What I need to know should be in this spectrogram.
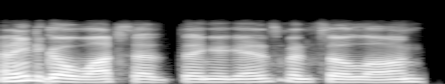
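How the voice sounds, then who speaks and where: A man musing casually with other traders in a group voice chat, relaxed and hesitant. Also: medium pitch, quick pace, clean tone, no echo. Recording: dull dry online call audio.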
